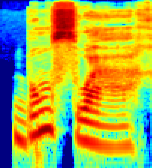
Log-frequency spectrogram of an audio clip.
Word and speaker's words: bonsoir: For that, we'd need to say bonsoir. Bonsoir. We already know how to pronounce the first part, bon, because it's the same in bonjour. And the second part is soir. That means evening. Soir. The end sound is kind of like saying ah at the dentist.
